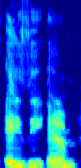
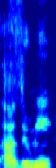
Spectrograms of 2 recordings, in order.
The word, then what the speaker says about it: AZM: So when it comes to her, it seemed like she, of course, like I said, didn't take too kindly to having Mercedes pronounce her name as AZM, because, of course, it is spelled out AZM, even though it is Azumi.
